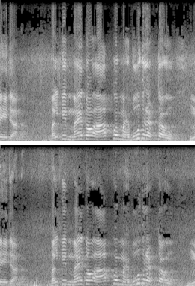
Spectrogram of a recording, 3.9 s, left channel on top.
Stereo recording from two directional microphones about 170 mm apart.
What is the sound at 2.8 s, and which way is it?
Speech, 35° left (ahead or behind).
